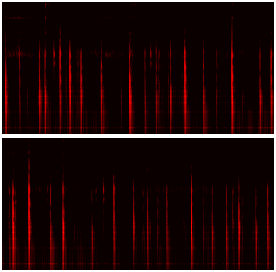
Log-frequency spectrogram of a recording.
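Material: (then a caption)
Cork. A round, thick solid cork disc covering a microphone is tapped rapidly with the long fingernails of both hands. About thirty short, dull, low-pitched taps land in quick, uneven succession, each dying away at once with no ring and a faint steady hum between them.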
